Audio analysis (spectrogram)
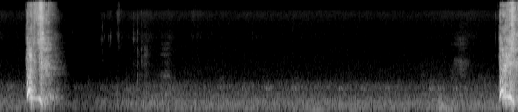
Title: Sneezing while sitting on the floor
